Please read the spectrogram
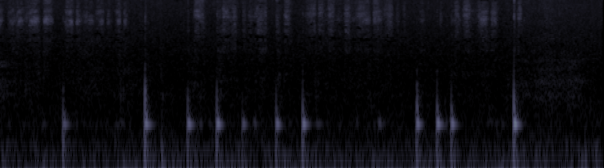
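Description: Marker pen writing on a whiteboard: a faint, irregular run of short strokes as letters are drawn.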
